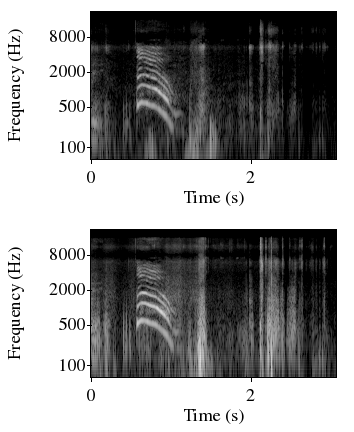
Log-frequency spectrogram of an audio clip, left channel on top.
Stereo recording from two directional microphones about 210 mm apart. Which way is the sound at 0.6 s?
35° right (ahead or behind).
